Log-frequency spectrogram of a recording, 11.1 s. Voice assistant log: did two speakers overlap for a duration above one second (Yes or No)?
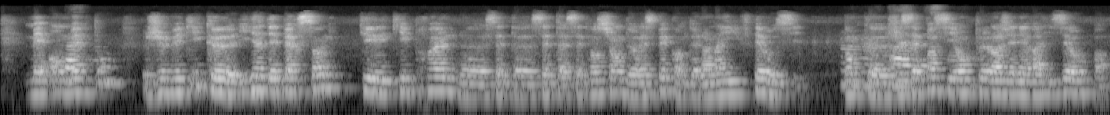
Yes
